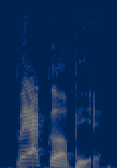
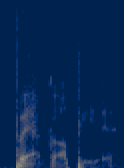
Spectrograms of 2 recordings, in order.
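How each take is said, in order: First: Said in the usual way. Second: Breathy whispered alarm. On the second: Retold or imitated. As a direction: drop to a startled whisper. Repeated line, hushed.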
